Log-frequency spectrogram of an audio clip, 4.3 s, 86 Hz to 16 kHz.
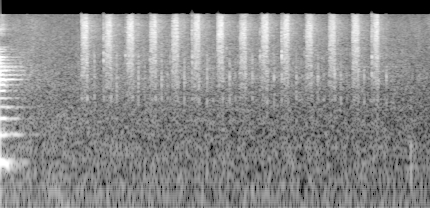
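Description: Too Faced Hangover 3-in-1 setting spray pump-misted onto the face: a rapid run of about twenty short hisses, roughly seven a second, starting about a second in and stopping just before the end.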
